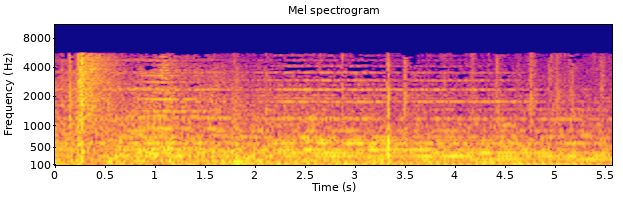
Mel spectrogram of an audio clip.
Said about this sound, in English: Then they put a purple robe on him and came to him and said, "Long live the King of the Jews." And they went up and slapped him.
